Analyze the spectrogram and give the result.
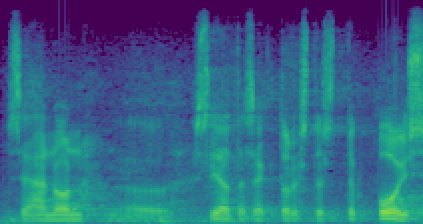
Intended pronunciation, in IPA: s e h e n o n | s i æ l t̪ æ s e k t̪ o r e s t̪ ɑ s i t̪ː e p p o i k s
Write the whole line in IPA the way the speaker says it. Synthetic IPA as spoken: s e h æ n o n | s i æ l t̪ æ s e k t̪ o r i s t̪ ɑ s i t̪ː e p p o i s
